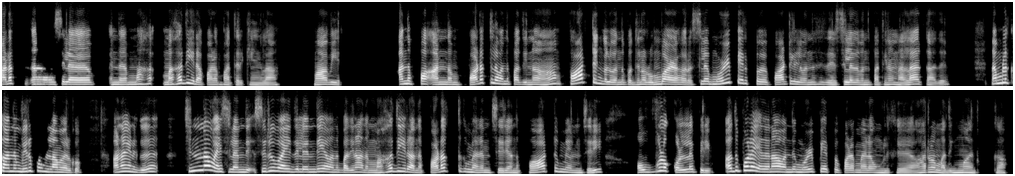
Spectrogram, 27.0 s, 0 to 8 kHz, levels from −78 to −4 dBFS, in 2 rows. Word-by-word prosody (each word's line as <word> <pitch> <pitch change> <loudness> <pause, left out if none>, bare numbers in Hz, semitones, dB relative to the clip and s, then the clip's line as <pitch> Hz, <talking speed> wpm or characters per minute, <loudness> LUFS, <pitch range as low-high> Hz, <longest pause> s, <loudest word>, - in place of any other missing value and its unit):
படத் 275 +6 +4 0.2
அ - - +4 0.3
சில 215 - +3 0.6
இந்த 195 -1 -1 0.2
மக 220 - -4 0.3
'மகதீரா' 260 - +1
படம் 180 0 -3
பாத்துருக்கீங்களா? 165 -1 -4 0.6
'மாவீர்'. 190 -2 +2 0.8
அந்த 260 +3 +3
ப - - +8 0.2
அந்த 195 0 -2 0.3
படத்துல 310 - +3
வந்து 240 -1 -2
பாத்தீங்கன்னா, 195 -1 -1 0.4
பாடல்கள் 300 - +4
வந்து 195 +1 -4
பாத்தீங்கன்னா, 190 +2 -3
ரொம்ப 215 +4 -1
அழகா 200 -2 +5
வரும். 170 -1 -4
சில 240 0 0
மொழிபெயர்ப்பு 275 -3 -1 0.2
பாடல்கள் 215 -1 0
வந்து 195 +1 -6
சி 185 -3 -5
சிலது 195 -1 +1
வந்து 180 0 -7
பாத்தீங்கன்னா 180 0 -4
நல்லாருக்காது. 170 -3 0 0.7
நம்மளுக்கு 320 +3 +4
அந்த 295 -1 +2
விருப்பம் 305 -1 -1
இல்லாம 230 -2 +3
இருக்கும். 185 -3 -6 0.4
ஆனா, 280 - +5
எனக்கு, 215 -5 -1 0.5
சின்ன 365 +5 +1
வயசுலேருந்து 230 -5 +1
சிறு 285 +4 -1
வயதிலேருந்தே 245 -1 +1
வந்து 215 -2 -6
பாத்தீங்கன்னா, 210 +2 +1
அந்த 190 0 -5
'மகதீரா' 275 +2 +1
அந்த 175 -2 -5
படத்துக்கு 290 - 0
மேலயும் 195 -1 -3
சரி, 180 +1 -2
அந்த 170 -2 -6 0.2
பாட்டு 270 +8 +2
மேலும் 180 -4 -6
சரி, 195 +6 0 0.6
அவ்ளோ 265 +11 +1
கொள்ள 215 +3 +2
பிரியம். 175 -3 -4 0.2
அதுபோல 370 +5 +4
எதனா 250 +1 +3
வந்து 235 +1 -4
மொழிப்பெயர்ப்பு 245 -2 -3
படம் 195 +1 -1
மேல, 190 -1 -2
உங்களுக்கு 170 -2 -6 0.3
ஆர்வம் 200 -2 -2
அதிகமா 180 +2 -2
இருக்கா? 165 -2 -10
210 Hz, 145 wpm, -17 LUFS, 190-260 Hz, 0.8 s, ப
